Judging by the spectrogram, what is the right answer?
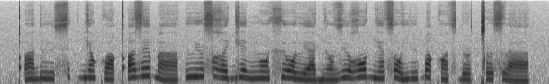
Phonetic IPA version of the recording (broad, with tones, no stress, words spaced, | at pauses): qʼã˧ɗy˧s | ɡʲɛ̃˧qʷa˨ qʼʌ˧zɛ˦ɓã˨ | lʲə˞˦sʁe˧ɡʲɛ˦˨ ŋɔ̃˧xʲɔ˦˨ lʲa˨ɡʲɔ̃˨ zy˦˨ʁɔ˦ ɡʲã˨˦sɔ˨jy˨˦ ɓʌ˦qɔ̃˨sɗə˞˨ǀə˞˧s la˨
